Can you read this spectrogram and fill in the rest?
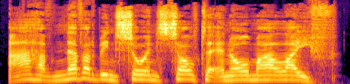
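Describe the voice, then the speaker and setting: Guy doing a whiny scottish policewoman, sing-song and higher pitched, sour and contemptuous, audiobook style. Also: animated, moderate pace, no room sound, clean studio sound, close to an everyday voice. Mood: offended. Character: sour, contemptuous young policewoman, whining and accusing.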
